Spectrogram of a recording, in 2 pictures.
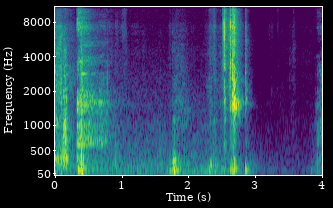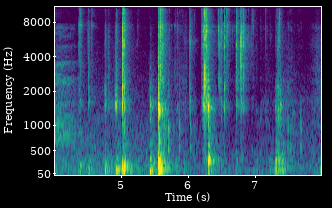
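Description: Close handling noise of a phone camera being propped up and balanced: scattered knocks, clicks, scrapes and rustles. The sound cuts out completely for under a second about three seconds in.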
